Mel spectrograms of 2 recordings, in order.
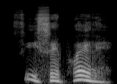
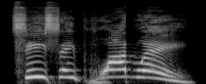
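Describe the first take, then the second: First: "puede" said properly as "pweh-deh", slowly; correct Spanish pronunciation. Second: "puede" mangled as "pwad-way", high and very drawn out; Jill Biden. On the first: Shown as a demonstration. Host showing the right Spanish, "puede" as a measured "pweh-deh". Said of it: "my Spanish is not very good". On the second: Retold or imitated. Host mocking a botched Spanish slogan, "puede" as a long high "pwad-way". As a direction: stretch "Si se puede" into a mock-botched "see say PWAD-way". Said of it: "that was, uh, Jill Biden".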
